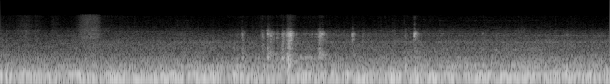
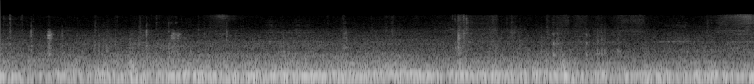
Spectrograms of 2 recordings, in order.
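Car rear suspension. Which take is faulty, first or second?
first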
